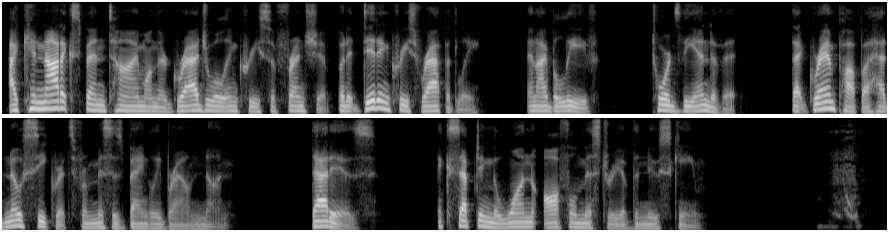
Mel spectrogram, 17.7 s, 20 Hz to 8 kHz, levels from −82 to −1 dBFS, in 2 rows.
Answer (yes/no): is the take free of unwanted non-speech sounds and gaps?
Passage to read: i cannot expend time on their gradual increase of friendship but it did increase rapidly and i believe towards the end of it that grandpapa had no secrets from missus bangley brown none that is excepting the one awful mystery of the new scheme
no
